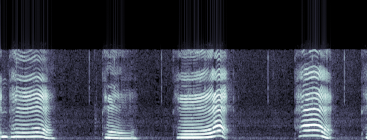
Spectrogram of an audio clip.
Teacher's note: รูปวรรณยุกต์เป็นโทแต่เสียงเป็นตรี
